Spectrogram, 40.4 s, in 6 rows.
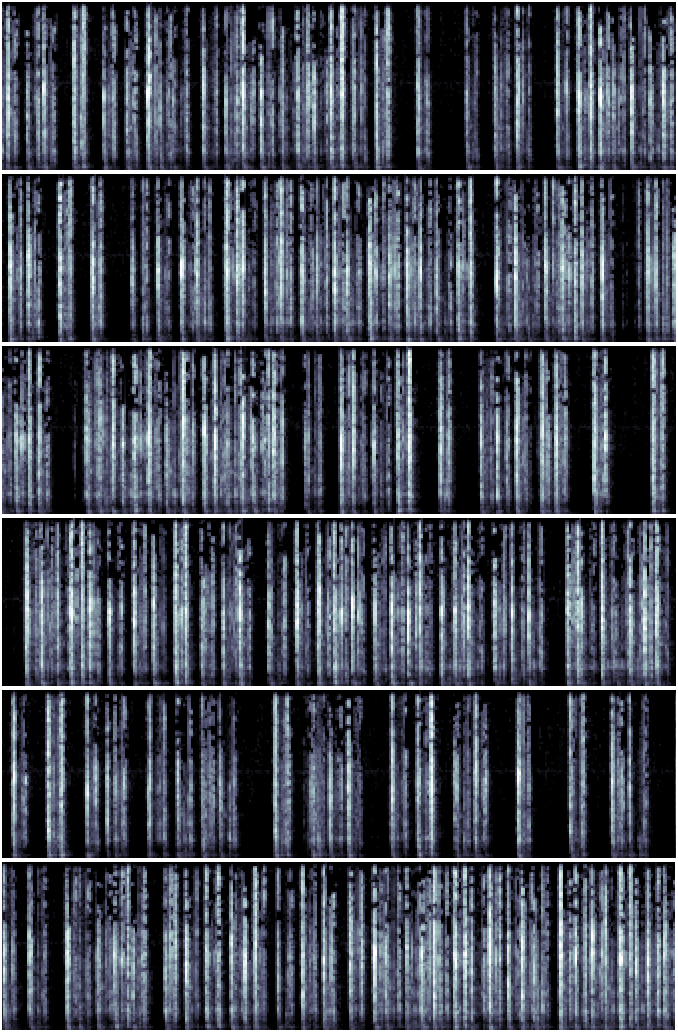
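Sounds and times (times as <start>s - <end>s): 
typing on a computer keyboard: 0.0s - 40.4s.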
